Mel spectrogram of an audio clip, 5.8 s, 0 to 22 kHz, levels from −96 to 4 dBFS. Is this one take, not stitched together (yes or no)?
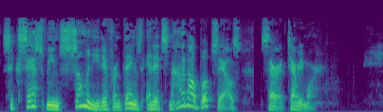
no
